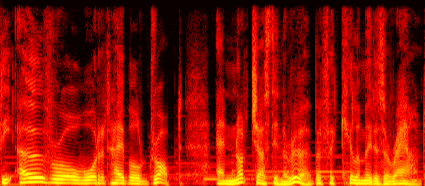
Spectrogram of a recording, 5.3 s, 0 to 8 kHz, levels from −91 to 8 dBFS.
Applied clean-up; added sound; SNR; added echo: none; none; none; none.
